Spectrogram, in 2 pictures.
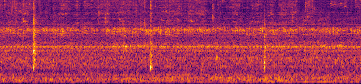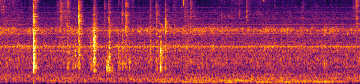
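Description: Kitchen tap running faintly into a steel sink while plastic juicer parts are rinsed, with a few light knocks and clinks of the plastic parts, most of them about six to eight seconds in.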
